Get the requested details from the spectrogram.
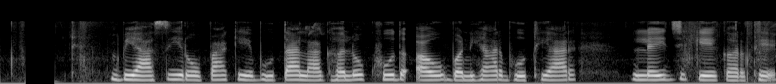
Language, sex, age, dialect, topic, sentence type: Chhattisgarhi, female, 25-30, Northern/Bhandar, agriculture, statement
